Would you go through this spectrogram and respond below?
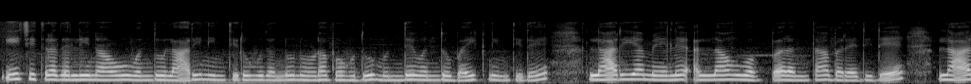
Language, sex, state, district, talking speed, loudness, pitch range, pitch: Kannada, female, Karnataka, Raichur, 70 wpm, -18 LUFS, 200-215 Hz, 205 Hz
